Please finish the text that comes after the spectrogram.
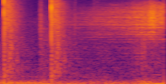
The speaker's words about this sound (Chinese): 在花束挡在苏拉雅的视线的时候，迪耶狗迅速地从外套里面拔出了手枪，对准了苏拉雅。连续开了三枪，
